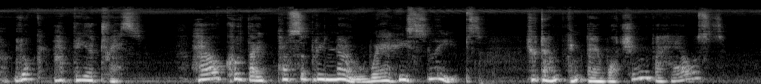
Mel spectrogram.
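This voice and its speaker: A put-on character voice, shaky and at a middle pitch, delivered at a fairly slow pace with very wide pitch swings. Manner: quivering, fearful.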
